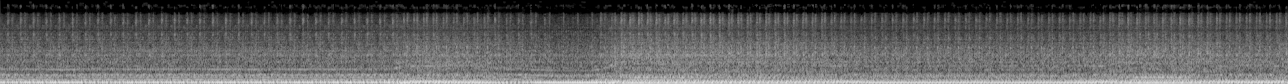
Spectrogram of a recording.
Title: Porsche 911 engine tapping/ticking noise - 2.4 MFI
